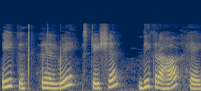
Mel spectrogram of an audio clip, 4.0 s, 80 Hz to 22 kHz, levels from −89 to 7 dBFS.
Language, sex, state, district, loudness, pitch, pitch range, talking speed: Hindi, female, Maharashtra, Mumbai Suburban, -14 LUFS, 230 Hz, 205-285 Hz, 90 wpm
